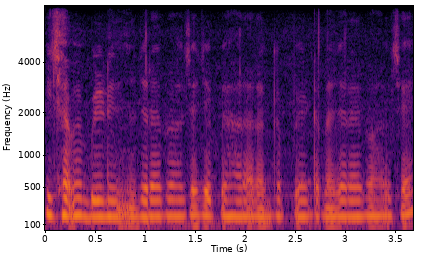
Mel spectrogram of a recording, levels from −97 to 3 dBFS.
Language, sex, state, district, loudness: Maithili, female, Bihar, Vaishali, -35 LUFS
